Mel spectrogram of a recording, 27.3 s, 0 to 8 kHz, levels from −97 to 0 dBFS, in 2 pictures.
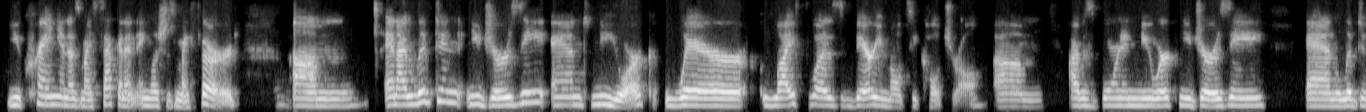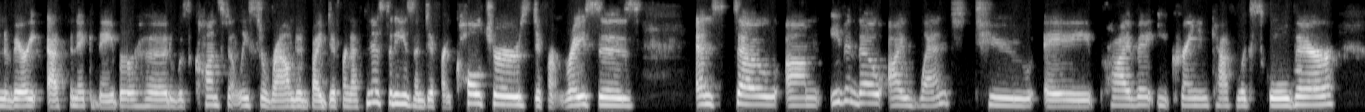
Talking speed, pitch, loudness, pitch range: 140 wpm, 195 Hz, -17 LUFS, 185-215 Hz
